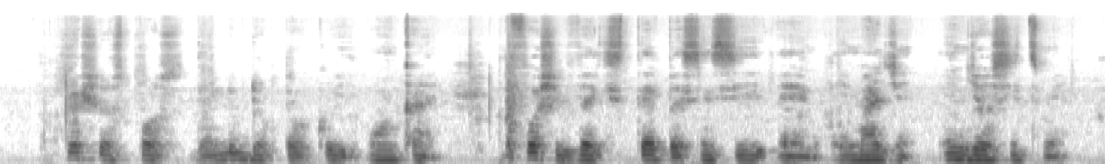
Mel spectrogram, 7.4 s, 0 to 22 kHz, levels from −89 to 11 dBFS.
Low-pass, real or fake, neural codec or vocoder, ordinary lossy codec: 14.4 kHz; real; none; none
